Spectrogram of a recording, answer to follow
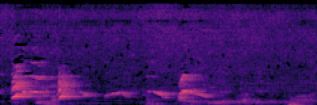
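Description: Several high, wavering animal calls in quick succession, each rising and falling in pitch, the loudest just after the start.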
